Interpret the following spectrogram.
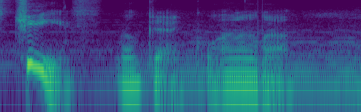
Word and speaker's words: qi: According to AI, it's Chi.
